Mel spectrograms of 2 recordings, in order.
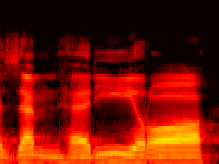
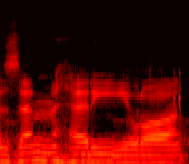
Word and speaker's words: زمهريرا: The 2 ra's here are different in their pronunciations. Why? Because one of them has a kasra, so that ra is light. Ri, ri. And then the next one has a fathatan. So ri, ra. Ri, ra. Okay? So 2 different pronunciations of the ra. One is light, the other is heavy.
